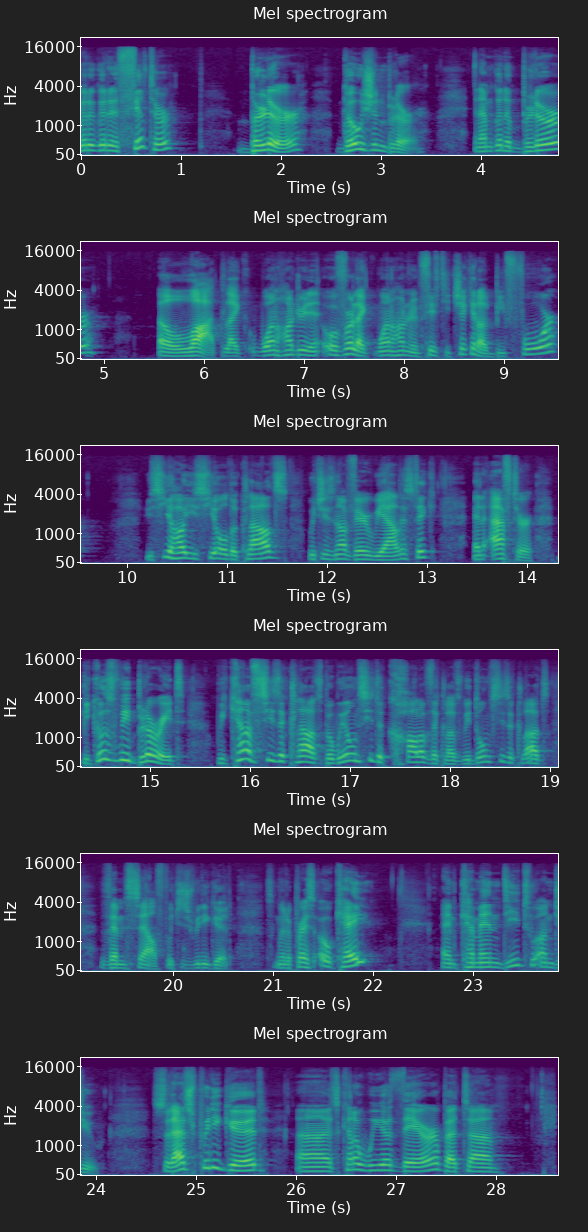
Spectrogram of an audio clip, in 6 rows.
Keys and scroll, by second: 23.4 super+d.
